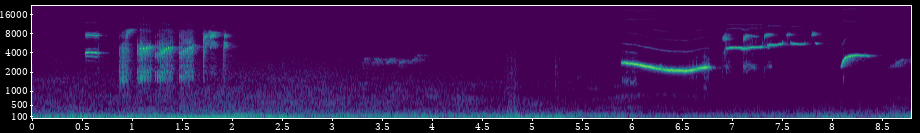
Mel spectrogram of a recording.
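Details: Orange-headed thrush in ngeplong song style, meant to stir a sluggish bird into replying: a burst of high buzzy notes, a brief pause, then a loud downslurred whistle followed by high trilled notes, over a low background hum.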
